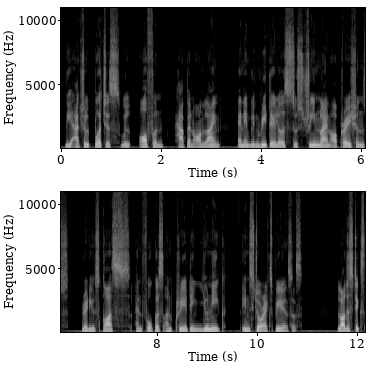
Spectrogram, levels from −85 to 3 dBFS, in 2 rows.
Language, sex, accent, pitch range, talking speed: English, male, Indian, 95-125 Hz, 110 wpm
